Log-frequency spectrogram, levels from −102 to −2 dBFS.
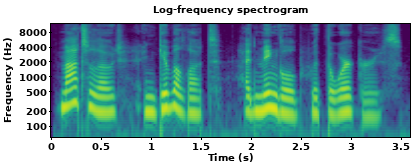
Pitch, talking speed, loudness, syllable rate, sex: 200 Hz, 135 wpm, -18 LUFS, 5.3 syllables/s, female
